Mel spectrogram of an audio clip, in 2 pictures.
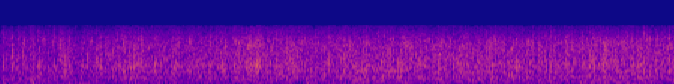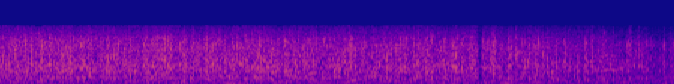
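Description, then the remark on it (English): An audience on the radio show Command Performance claps steadily for several seconds as a singer arrives, a dense, even wash of many hands with no pauses and no voices on top, tapering only slightly at the very end. “Must you applaud every time she takes off her coat?”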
